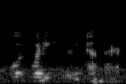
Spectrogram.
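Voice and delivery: hushed whisper to the dog; a soft, voiceless question to a dog under the chair. Retold or imitated. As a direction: breathe it at the puppy without voice. Quietly questioning the hiding puppy.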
